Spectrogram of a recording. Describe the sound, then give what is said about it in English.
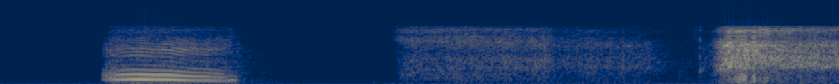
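A person taking a deep breath: a short voiced, sighing sound, a pause, then a long breathy rush of air ending in a louder burst of breath. “I take a deep breath when I begin”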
